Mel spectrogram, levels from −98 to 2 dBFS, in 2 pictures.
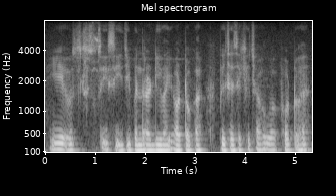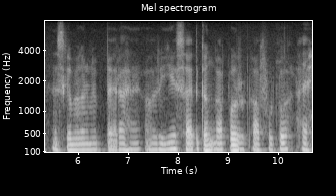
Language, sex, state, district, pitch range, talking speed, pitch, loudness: Chhattisgarhi, male, Chhattisgarh, Sarguja, 130-145 Hz, 145 wpm, 135 Hz, -19 LUFS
